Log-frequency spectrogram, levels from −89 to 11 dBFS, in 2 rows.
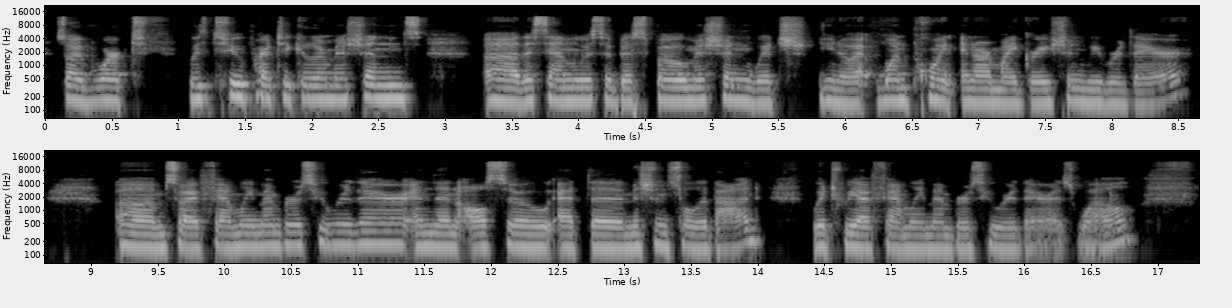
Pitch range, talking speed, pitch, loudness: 145-175 Hz, 175 wpm, 155 Hz, -25 LUFS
